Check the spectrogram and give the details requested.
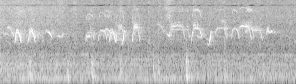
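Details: Peeping of two-week-old chicks: bright, high chirps, some rising and some falling, overlapping in a dense flock chorus, with scattered low knocks and shuffling sounds below.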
